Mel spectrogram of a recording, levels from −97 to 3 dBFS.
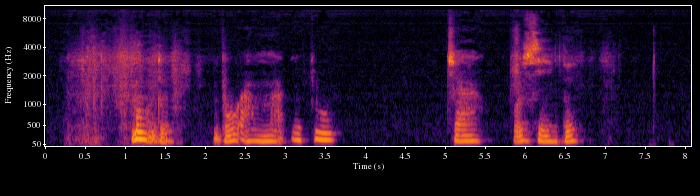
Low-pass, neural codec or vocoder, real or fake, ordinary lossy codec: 9.9 kHz; vocoder, 44.1 kHz, 128 mel bands, Pupu-Vocoder; fake; AAC, 64 kbps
